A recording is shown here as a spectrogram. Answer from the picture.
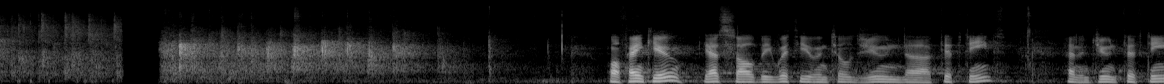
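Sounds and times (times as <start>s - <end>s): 
audience applause: 0.0s - 4.7s
speech: 6.1s - 10.1s, 10.7s - 11.6s.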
